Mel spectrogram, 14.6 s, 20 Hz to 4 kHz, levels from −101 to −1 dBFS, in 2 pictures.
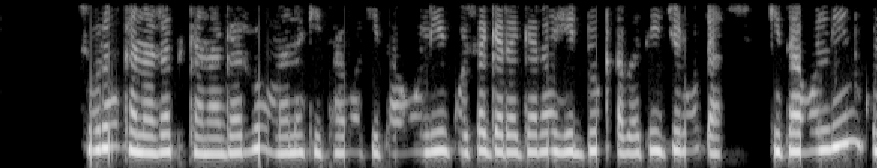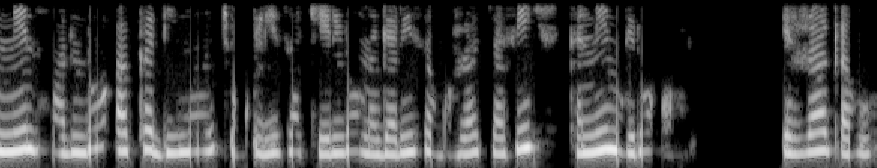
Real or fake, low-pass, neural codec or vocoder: real; 3.6 kHz; none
